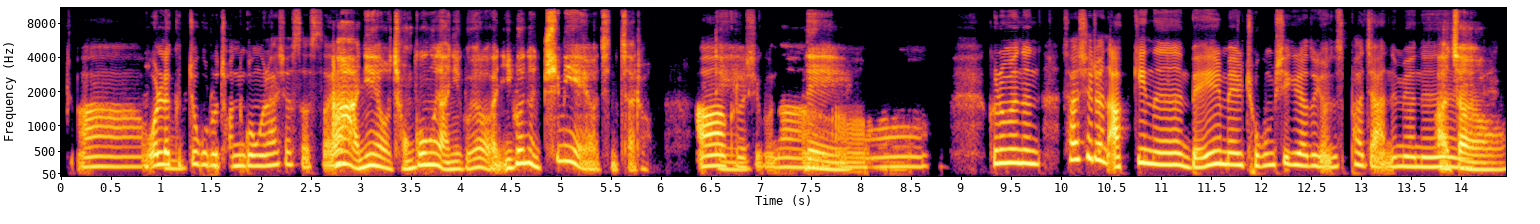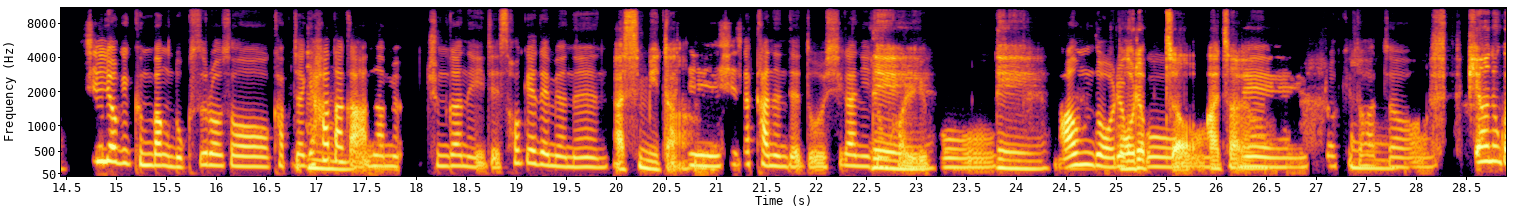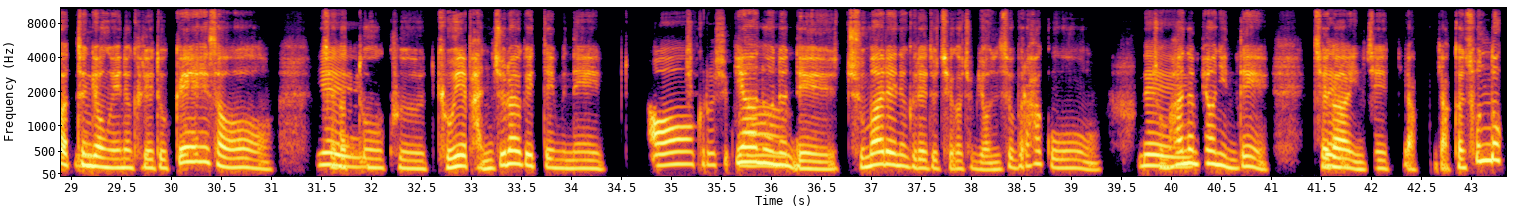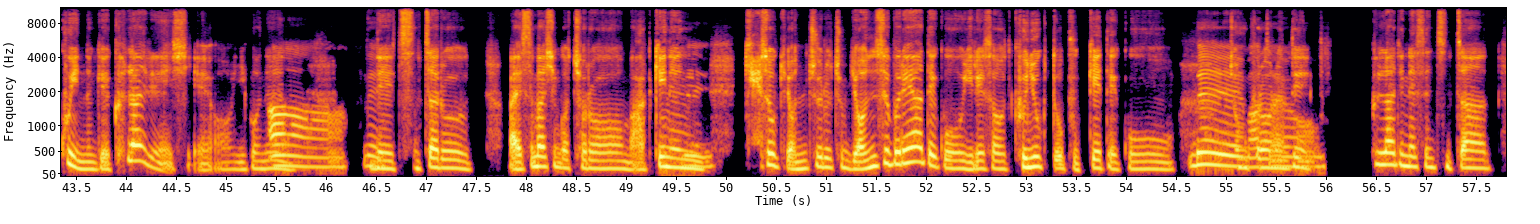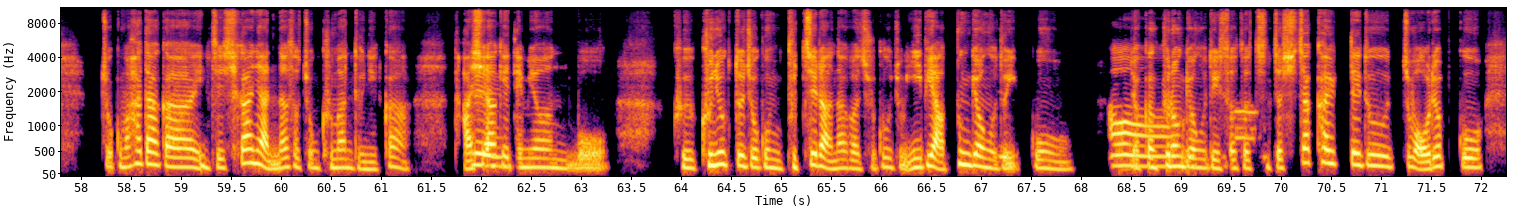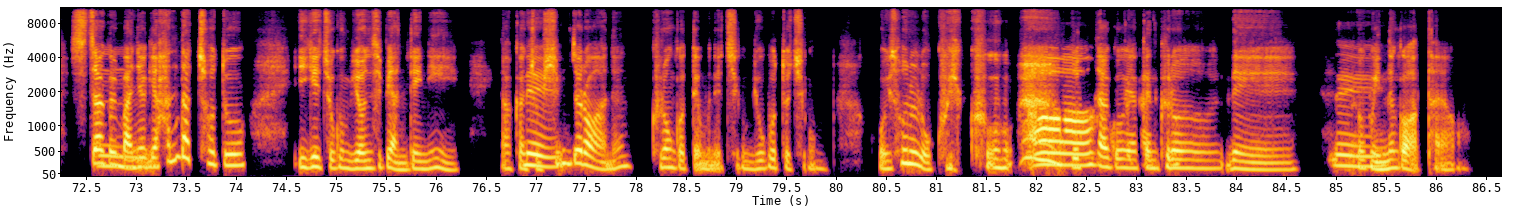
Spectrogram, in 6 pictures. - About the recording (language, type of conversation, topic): Korean, advice, 취미를 시작해도 오래 유지하지 못하는데, 어떻게 하면 꾸준히 할 수 있을까요?
- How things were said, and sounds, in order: tapping; other background noise; laughing while speaking: "놓고 있고"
